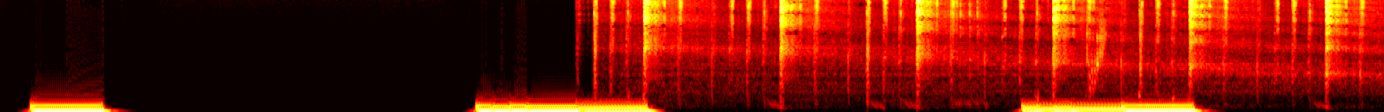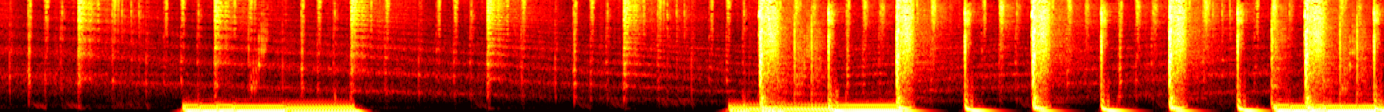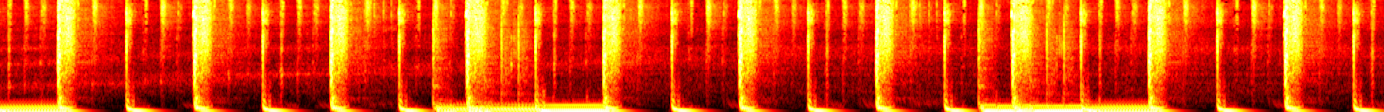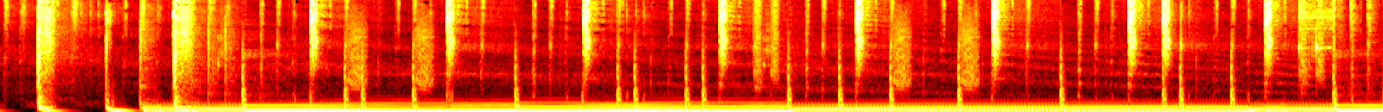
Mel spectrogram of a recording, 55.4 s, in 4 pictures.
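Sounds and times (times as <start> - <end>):
bass: 0.2 - 1.2, 4.8 - 6.6, 10.2 - 12.0, 15.7 - 17.5, 21.1 - 23.0, 26.6 - 28.4, 32.0 - 33.9, 37.5 - 39.3, 43.0 - 55.3
drums: 5.9 - 55.3.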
